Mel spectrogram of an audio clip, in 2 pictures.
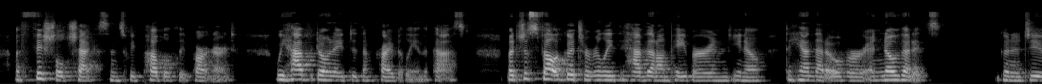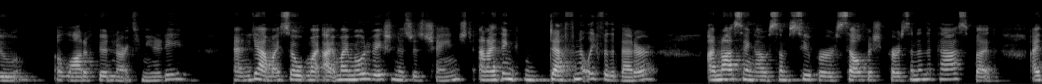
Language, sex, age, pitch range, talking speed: English, female, 20-39, 185-215 Hz, 220 wpm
